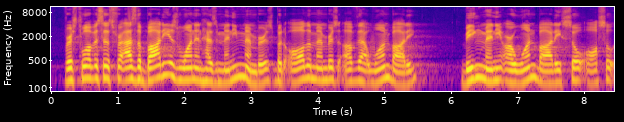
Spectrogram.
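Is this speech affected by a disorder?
No.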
